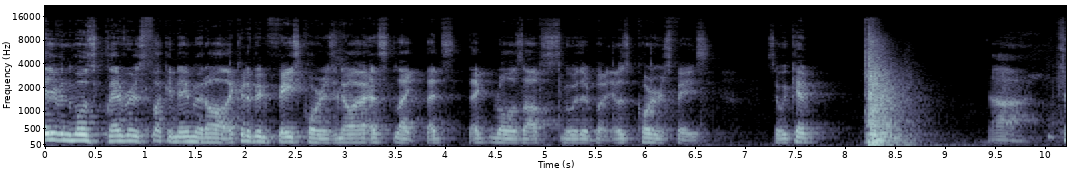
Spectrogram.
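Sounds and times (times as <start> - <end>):
speech: 0.0 - 8.4, 9.4 - 10.2
door slamming: 8.2 - 9.0.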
